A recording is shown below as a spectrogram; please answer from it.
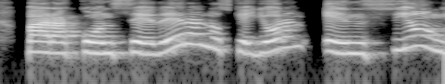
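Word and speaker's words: צִיּוֹן: Dice que Sión es una palabra hebrea que es del número 6726 y se pronuncia más o menos así como Sión con una T al principio y viene de otra palabra que es la hebreo 6725, dice.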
